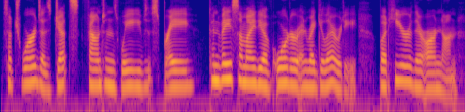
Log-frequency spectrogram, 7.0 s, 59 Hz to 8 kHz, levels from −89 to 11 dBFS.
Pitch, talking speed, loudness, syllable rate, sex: 190 Hz, 165 wpm, -17 LUFS, 4.9 syllables/s, female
